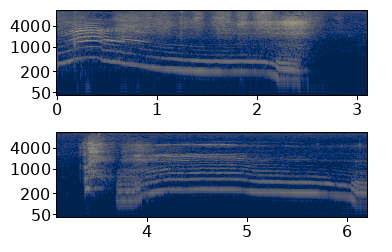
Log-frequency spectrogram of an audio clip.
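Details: Pet cat meeting his little brother for the first time, giving long drawn-out moaning meows that slide downward and waver, two calls separated by a short quiet gap and a brief sharp noise, indoors.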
